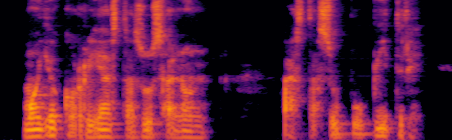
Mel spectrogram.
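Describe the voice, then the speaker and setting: At a moderate pace, a man talks with a fairly low pitch and vocal fry. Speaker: university lecturer. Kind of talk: recorded lecture then reading aloud a story. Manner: halting.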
